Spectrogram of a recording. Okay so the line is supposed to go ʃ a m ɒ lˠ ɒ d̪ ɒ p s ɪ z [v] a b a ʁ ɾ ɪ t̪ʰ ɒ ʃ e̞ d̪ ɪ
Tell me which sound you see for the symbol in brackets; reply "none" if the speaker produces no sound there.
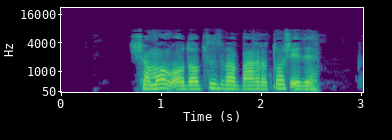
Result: v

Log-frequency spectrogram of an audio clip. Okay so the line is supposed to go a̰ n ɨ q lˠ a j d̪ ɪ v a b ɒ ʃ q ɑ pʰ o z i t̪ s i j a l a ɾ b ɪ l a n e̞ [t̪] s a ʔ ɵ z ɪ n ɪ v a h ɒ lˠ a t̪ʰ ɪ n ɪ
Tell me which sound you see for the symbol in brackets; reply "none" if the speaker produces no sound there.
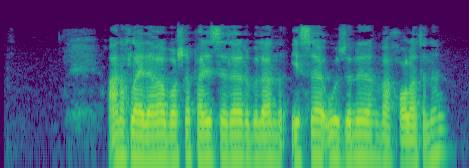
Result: none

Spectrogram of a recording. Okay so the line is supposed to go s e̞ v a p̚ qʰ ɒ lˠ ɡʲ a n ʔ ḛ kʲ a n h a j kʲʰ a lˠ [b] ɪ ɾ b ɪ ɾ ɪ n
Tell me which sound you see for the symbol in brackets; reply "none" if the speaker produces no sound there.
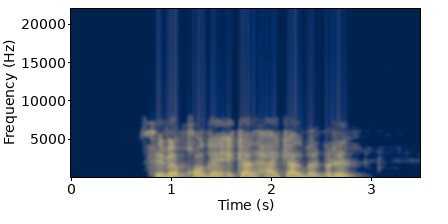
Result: b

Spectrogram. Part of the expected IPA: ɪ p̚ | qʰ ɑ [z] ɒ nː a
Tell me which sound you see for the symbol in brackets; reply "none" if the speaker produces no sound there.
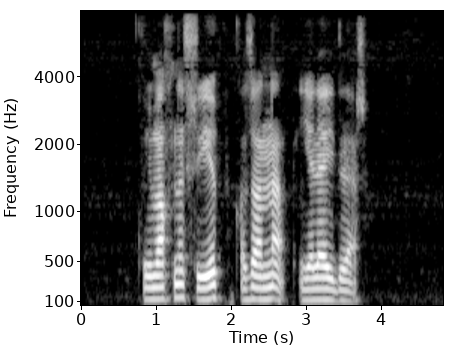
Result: z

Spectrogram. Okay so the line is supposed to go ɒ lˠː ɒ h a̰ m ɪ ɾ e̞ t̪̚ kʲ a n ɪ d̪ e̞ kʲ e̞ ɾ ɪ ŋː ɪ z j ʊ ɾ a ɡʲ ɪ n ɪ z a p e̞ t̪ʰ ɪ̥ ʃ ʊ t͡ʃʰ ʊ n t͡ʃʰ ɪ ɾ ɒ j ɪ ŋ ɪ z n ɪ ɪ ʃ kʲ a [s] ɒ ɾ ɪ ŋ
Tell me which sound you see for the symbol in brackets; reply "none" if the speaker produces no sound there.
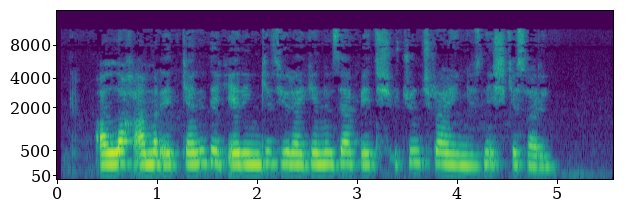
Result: s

